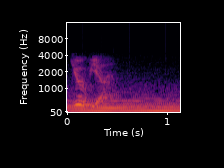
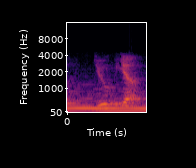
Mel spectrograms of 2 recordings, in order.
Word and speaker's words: lluvia: Double L is pronounced like Y in yo, in I, yes? So, for example, rain, lluvia, would be with double L at the beginning of the word.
